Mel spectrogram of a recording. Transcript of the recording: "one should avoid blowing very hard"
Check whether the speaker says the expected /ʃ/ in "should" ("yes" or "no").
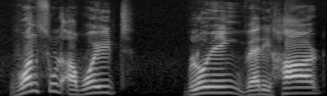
no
